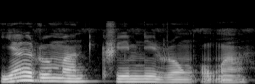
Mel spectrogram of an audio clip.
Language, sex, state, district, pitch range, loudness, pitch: Garo, male, Meghalaya, West Garo Hills, 110-145 Hz, -17 LUFS, 130 Hz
